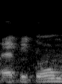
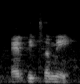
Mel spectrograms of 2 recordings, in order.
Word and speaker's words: epitome: इसको एपिटोम नहीं पढ़ते, इसको पढ़ते हैं एपिथमी। एपिथमी, में आखिर में में आ रहा है, एपिथमी।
